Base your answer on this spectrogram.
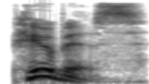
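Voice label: "pubis", British English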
